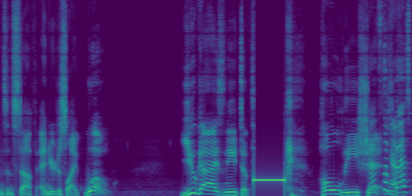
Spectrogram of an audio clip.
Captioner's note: beep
